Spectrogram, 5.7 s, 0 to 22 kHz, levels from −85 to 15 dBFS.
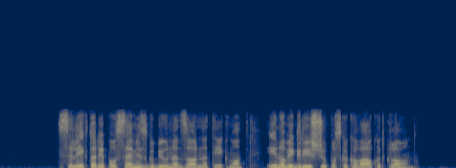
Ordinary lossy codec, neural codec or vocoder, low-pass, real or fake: Opus, 16 kbps; none; 7.2 kHz; real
